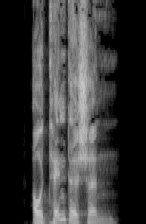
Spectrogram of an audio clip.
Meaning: inflection of authentisch: 1. strong genitive masculine/neuter singular 2. weak/mixed genitive/dative all-gender singular 3. strong/weak/mixed accusative masculine singular 4. strong dative plural
- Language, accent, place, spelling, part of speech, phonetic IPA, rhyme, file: German, Germany, Berlin, authentischen, adjective, [aʊ̯ˈtɛntɪʃn̩], -ɛntɪʃn̩, De-authentischen.ogg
